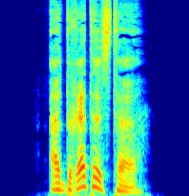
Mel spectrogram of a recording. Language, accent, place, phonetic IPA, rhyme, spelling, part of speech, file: German, Germany, Berlin, [aˈdʁɛtəstɐ], -ɛtəstɐ, adrettester, adjective, De-adrettester.ogg
- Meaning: inflection of adrett: 1. strong/mixed nominative masculine singular superlative degree 2. strong genitive/dative feminine singular superlative degree 3. strong genitive plural superlative degree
